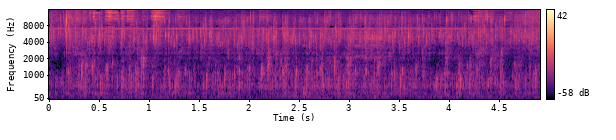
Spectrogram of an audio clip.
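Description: Pot of beef and potato curry simmering, giving a faint steady run of small bubbling pops and clicks.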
